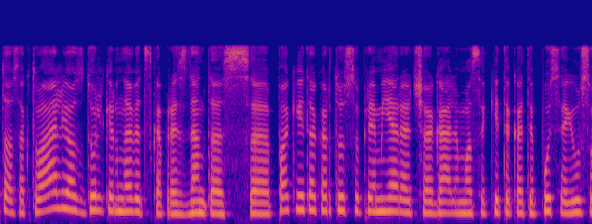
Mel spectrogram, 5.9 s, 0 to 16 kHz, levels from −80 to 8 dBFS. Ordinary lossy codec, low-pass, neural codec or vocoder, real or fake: MP3, 96 kbps; 7.2 kHz; none; real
